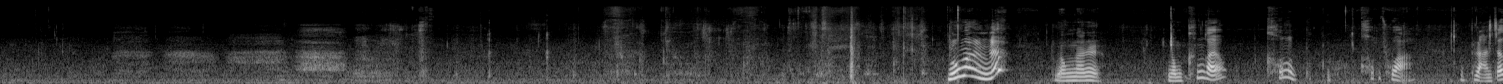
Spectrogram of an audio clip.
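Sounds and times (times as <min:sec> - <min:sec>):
breaths: 0:01.1 - 0:04.0
close-miked chewing: 0:03.5 - 0:09.5.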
